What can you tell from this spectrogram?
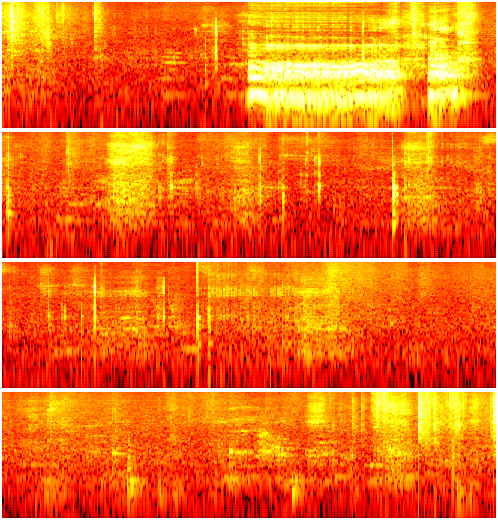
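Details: English Mastiff, a female, indoors, playing with a bath tub. Dense, loud, rumbling growl lasts about two seconds, then quieter thumps and scraping in a small room; a woman speaks softly beforehand.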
